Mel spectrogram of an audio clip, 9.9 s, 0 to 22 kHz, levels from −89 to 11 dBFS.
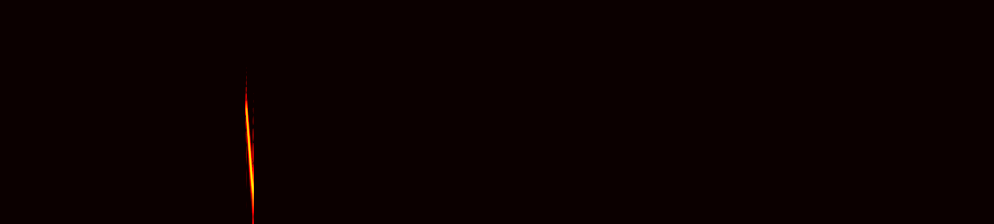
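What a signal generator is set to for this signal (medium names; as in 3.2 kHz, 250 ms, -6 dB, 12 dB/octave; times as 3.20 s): laser zap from 3.1 kHz, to 570 Hz, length 0.07 s sine, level -11 dB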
